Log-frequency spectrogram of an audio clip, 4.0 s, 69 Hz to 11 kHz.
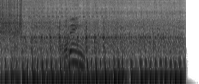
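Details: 2008 Polaris Sportsman 400 HO that only clicked and would not start; after a new starter is installed it cranks briefly, catches and settles into a steady thumping idle with no clicking, a healthy start.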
